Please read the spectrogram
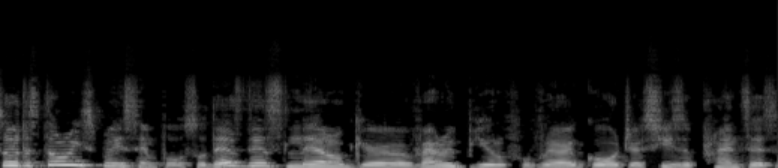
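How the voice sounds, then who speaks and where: A woman's medium-pitched voice with a strong French accent, a dark, mellow tone, lively intonation and a fairly quick pace with hardly any pauses. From France. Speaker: youtuber. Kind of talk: video essay.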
